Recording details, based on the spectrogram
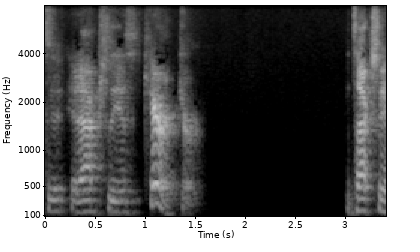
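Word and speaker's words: χαρακτήρ: actually understand what the word means if you pronounce it it actually is character that's actually how you would pronounce the Greek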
